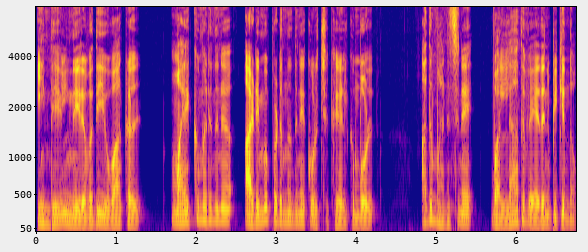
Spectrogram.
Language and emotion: Malayalam, sad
